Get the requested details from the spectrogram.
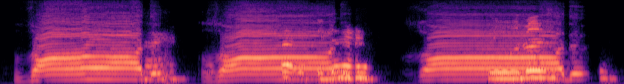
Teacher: জিব্বার গোড়ার কিনারা, উপরে মাড়ির দাঁতের গোড়ার সাথে লাগিয়ে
